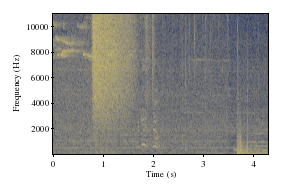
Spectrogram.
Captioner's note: vehicle stopping; intense music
